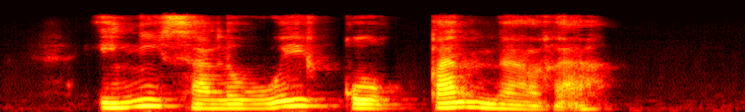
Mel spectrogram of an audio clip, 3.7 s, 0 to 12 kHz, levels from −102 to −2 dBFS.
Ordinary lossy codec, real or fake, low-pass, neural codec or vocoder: Opus, 64 kbps; fake; 7.2 kHz; codec, 16 kHz, 4 kbps, X-Codec, HuBERT features, trained on general audio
